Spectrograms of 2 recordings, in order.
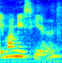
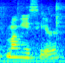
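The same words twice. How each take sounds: First: Said in the usual way. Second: Soothing. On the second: Real, not acted. Mother comforting child who misses daddy, softly soothing.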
